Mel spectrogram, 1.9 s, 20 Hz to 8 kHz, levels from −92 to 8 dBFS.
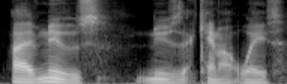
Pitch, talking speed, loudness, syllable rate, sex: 100 Hz, 220 wpm, -20 LUFS, 5.0 syllables/s, male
